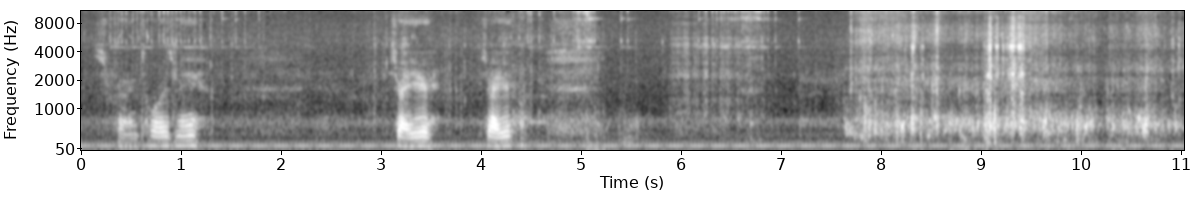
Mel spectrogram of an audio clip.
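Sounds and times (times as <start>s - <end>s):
low motor hum: 0.0s - 11.0s
fish splashing in water: 7.6s - 11.0s.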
